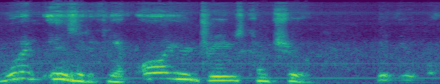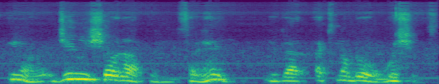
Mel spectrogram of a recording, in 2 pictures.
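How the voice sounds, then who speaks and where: At a fairly quick pace, a man speaks in a high voice with very wide pitch swings. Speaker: motivational speaker. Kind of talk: webinar presentation. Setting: online webinar. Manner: fast.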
